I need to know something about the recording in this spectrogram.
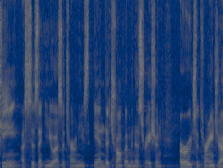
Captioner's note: none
